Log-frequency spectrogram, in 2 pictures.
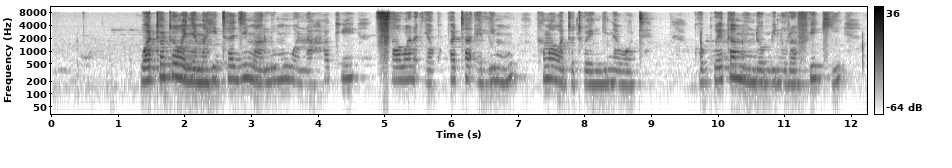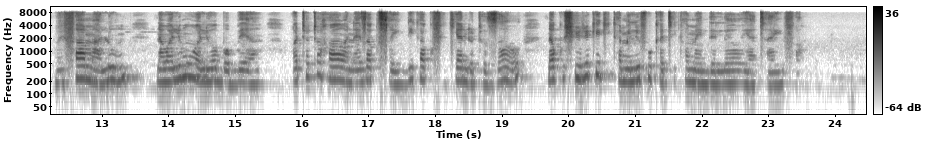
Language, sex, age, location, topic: Swahili, female, 36-49, Nairobi, education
